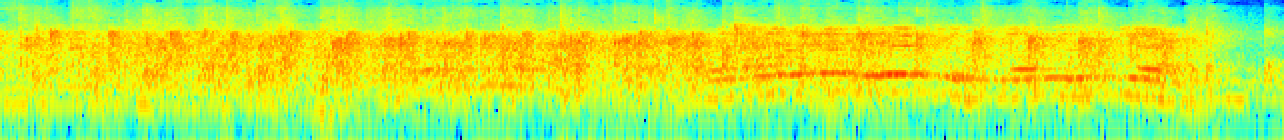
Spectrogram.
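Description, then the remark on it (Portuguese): An audience applauds steadily in worship of the Lord Jesus, a dense, continuous wash of many hands clapping at an even loudness, with voices calling out faintly beneath it before the clapping tapers at the end. “Essa palavra Deus colocou no meu coração e as palmas que adorem ao Senhor Jesus.”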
